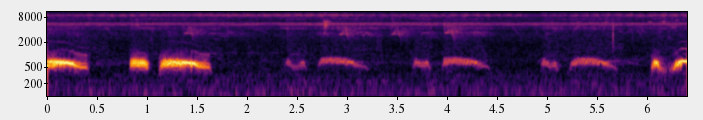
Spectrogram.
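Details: Spotted dove cooing as a lure recording meant to make rival and lazy doves call back; a loud stuttered coo then a long one, trailed by quieter repeated coos over several seconds, faint high whine throughout.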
